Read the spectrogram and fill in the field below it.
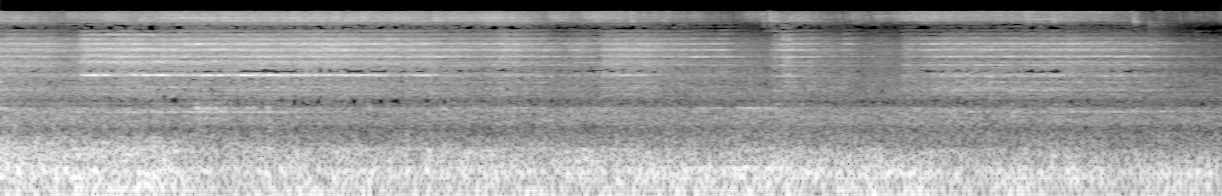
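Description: A freight train rumbles and clatters past on the rails.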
